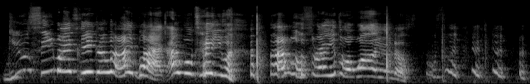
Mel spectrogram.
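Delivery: loud, high mock threat with laughter; hammed-up threat. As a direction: yell it, half laughing at yourself.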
